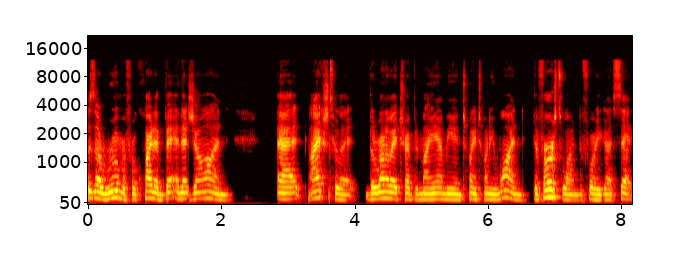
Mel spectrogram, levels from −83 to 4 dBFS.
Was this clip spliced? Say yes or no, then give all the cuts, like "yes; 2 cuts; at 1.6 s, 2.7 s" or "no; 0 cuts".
yes; 4 cuts; at 1.5 s, 3.3 s, 3.6 s, 6.6 s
